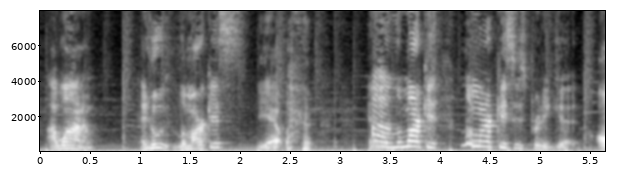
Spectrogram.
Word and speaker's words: LaMarcus: LaMarcus? Yep. LaMarcus is pretty good. Aldridge rhymes with bridge, like all the bridges.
